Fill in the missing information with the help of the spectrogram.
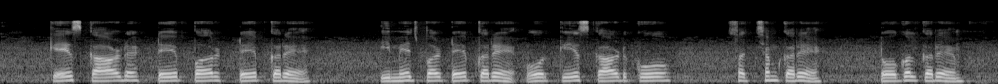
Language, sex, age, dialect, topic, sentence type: Hindi, male, 56-60, Kanauji Braj Bhasha, banking, statement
